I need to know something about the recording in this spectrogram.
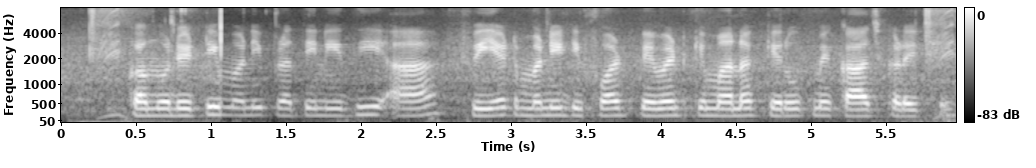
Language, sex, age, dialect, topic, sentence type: Magahi, male, 18-24, Western, banking, statement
